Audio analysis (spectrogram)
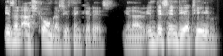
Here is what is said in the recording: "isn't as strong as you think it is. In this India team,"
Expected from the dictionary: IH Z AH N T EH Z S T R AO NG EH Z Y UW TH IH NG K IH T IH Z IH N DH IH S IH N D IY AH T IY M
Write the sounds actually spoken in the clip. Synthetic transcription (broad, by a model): IH Z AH N T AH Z S T R AO NG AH Z Y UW TH IH NG K IH T IH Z IH N DH IH S IH N D IY AH T IY M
